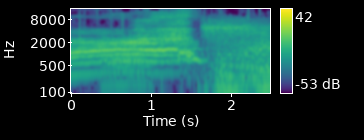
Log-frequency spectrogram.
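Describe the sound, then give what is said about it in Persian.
A cat lets out one long, drawn-out meow, loud and wavering, then it breaks off into a burst of scuffling, hissy noise. “نه فکر کردم گفتین قراره فقط یه گربه با خودتون بیارم.”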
